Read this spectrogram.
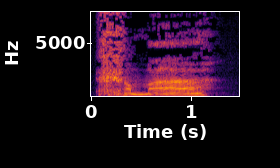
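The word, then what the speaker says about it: chama (חמה): Also the word chama, you have to pronounce it deep, it's a guttural.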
